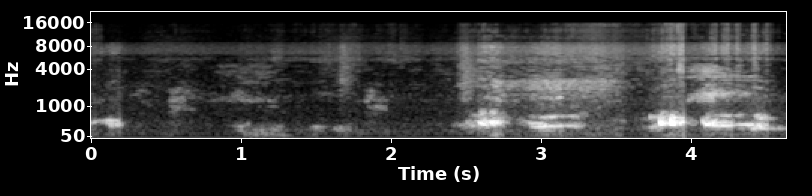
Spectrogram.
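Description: A racing pigeon from an old bloodline, black-tailed with a red head and neck, gives a few soft, faint coos in a quiet space. The coos come in short, low bursts that gather toward the end.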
